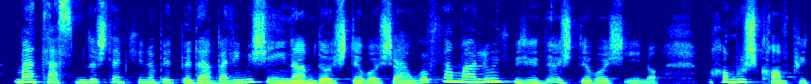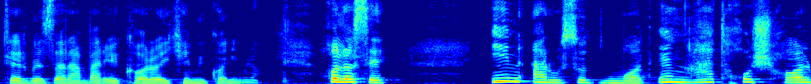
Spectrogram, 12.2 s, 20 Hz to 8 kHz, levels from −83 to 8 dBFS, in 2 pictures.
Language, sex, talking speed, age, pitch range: Persian, female, 175 wpm, 40-59, 185-240 Hz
